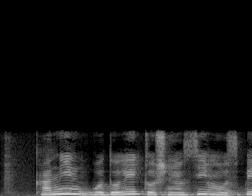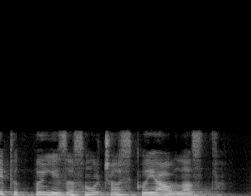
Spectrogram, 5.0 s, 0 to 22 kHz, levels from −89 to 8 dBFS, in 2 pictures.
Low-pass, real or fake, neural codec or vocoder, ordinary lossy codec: 7.2 kHz; fake; codec, 16 kHz, 1 kbps, FunCodec, trained on Chinese and English, 50 frames a second; MP3, 64 kbps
